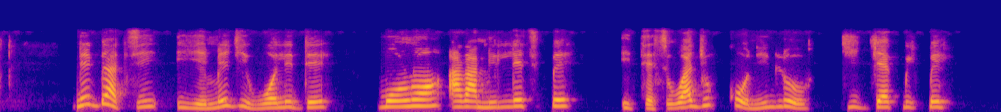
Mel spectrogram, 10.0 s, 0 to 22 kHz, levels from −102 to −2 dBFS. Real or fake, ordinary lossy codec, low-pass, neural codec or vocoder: real; Opus, 16 kbps; 7.2 kHz; none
